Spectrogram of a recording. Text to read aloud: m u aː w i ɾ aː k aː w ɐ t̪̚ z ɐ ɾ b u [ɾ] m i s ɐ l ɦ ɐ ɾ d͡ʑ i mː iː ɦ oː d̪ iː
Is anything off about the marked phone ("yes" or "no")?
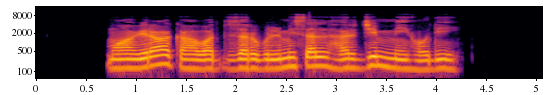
yes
